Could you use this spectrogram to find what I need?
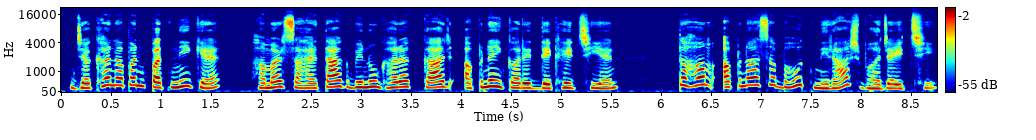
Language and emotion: Maithili, sad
